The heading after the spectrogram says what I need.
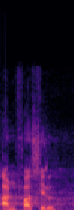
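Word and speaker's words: أنفس: Di sini ditulis anfusil kutub. Lalu saya baca anfasil kutub karena maknanya kitab ter baik. Kalau kitab terbaik bacanya bukan anfus tapi apa? Anfas.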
